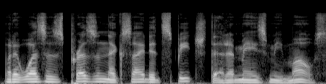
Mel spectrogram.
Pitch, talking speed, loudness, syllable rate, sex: 110 Hz, 200 wpm, -17 LUFS, 5.1 syllables/s, male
